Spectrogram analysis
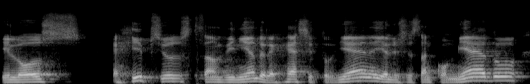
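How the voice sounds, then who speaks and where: A man leading a Bible study over a video call as pastor, mixing Portuguese with Spanish, slow and searching, with many fillers and asides. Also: medium pitch, expressive, vocal fry.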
